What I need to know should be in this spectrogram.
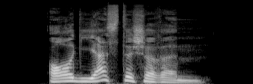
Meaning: strong dative masculine/neuter singular comparative degree of orgiastisch
- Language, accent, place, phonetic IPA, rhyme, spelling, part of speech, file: German, Germany, Berlin, [ɔʁˈɡi̯astɪʃəʁəm], -astɪʃəʁəm, orgiastischerem, adjective, De-orgiastischerem.ogg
